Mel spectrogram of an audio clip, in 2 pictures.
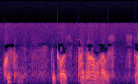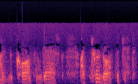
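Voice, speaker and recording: An actor playing a proud, dreamy writer in a mystery radio drama, theatrical and deliberate, lingering over his phrases. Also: medium pitch, natural voice. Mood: dramatic, hushed. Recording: narrow tinny radio broadcast, faint hiss.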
